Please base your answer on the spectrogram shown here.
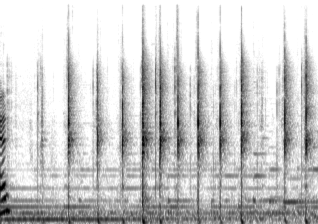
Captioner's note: knife clacking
